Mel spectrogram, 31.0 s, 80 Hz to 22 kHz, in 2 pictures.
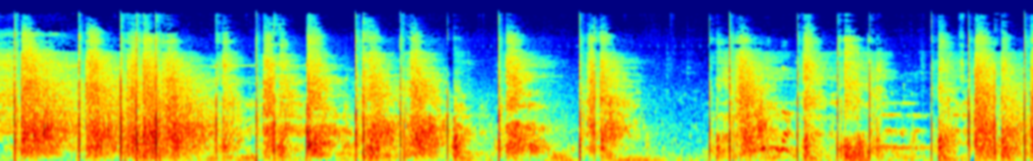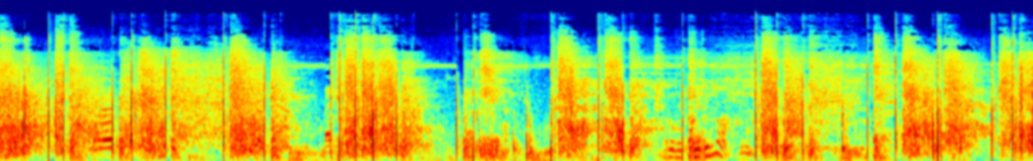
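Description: Cock brand 'Little Bees' 50-shot aerial firework going off shot after shot: a rapid run of sharp cracks and pops, several a second, with a short lull about ten seconds in.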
